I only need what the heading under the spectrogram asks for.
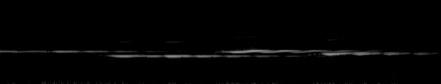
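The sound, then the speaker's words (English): An eerie whistle used as a spooky story effect for a demon holds one high, wavering tone through the whole clip, dipping slightly at times and swelling louder near the middle and end, with no talk over it. “You know he has come for you by his distinctive whistle. If you do hear it,”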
